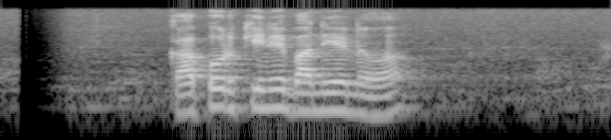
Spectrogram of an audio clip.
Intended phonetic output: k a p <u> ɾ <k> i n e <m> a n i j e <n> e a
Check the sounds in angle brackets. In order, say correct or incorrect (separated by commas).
incorrect, correct, incorrect, correct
